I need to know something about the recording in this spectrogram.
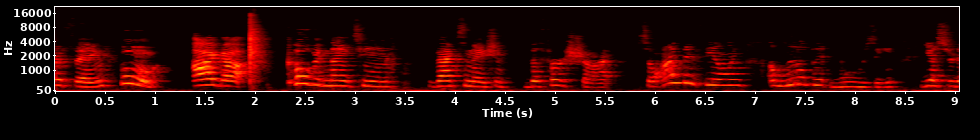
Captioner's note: slaps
